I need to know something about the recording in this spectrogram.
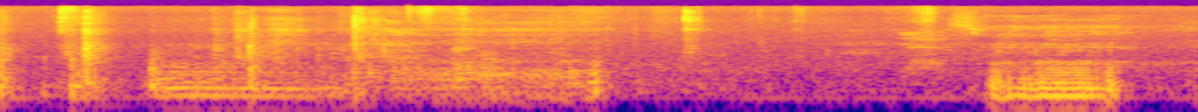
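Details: Three people snoring at once: overlapping rough, snorting snores from more than one sleeper in a quiet room.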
